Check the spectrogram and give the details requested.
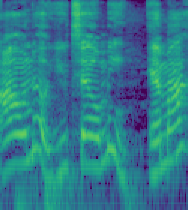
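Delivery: acted, sassy, snarky tone with attitude. Retelling a phone call where he dodged the question: imitating an attitude. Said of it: "with an attitude".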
